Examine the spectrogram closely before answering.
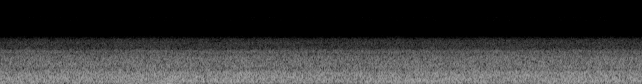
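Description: Waterfall pouring down a rock chute into its pool, a steady, even rushing of water.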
